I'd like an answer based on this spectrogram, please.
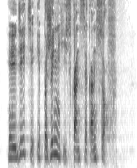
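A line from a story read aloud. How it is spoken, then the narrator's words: Deep barking shout. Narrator (Russian): рявкнул басом Якуб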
